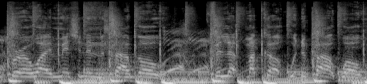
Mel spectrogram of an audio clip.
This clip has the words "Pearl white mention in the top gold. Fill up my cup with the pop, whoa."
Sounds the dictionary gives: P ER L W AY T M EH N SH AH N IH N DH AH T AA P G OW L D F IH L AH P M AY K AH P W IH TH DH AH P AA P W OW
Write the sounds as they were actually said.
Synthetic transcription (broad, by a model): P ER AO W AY M EH N SH AH N IH N DH AH S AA B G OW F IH L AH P M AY K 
